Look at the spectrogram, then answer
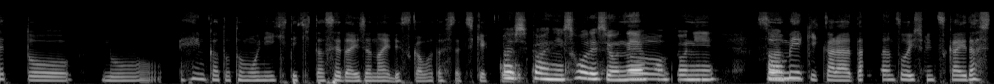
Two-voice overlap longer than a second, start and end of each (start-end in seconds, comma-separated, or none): none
